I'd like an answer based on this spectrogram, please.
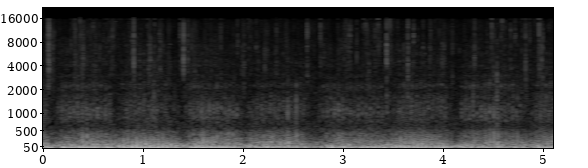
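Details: Close, rumbling cat purr with clear rhythmic pulses, inhale and exhale alternating about once a second, accompanied by faint fireplace crackles.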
